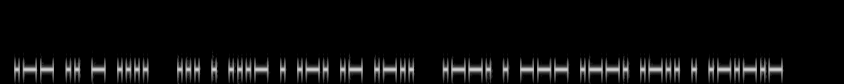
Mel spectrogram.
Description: Morse code, heard as a keyed tone, about 28 wpm, 700 Hz. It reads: WITH SEVERAL PEOPLE.
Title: Sentences from Top 1000 Words - Review Part 3 - 28wpm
